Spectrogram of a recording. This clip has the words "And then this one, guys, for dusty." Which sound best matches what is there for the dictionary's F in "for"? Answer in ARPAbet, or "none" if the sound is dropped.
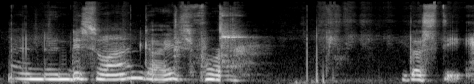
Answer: F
